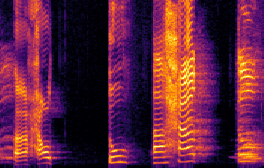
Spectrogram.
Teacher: تو جب یہ ملے گا تو مکمل نہیں ملے گا تا کے اندر، تو اس کی آواز آئے گی موٹا، مگر اس میں کلکلا نہیں کریں گے آپ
